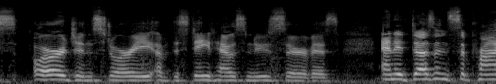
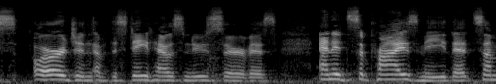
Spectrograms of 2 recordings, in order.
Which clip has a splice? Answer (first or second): second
